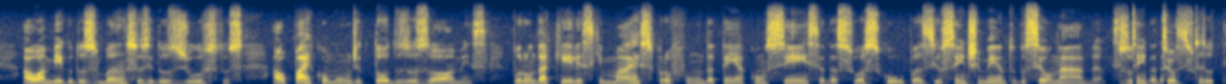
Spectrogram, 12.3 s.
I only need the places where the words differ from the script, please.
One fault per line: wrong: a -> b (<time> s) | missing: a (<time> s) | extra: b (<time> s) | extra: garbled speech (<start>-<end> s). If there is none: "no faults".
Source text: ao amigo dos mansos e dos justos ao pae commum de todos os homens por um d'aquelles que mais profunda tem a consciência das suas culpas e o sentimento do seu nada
extra: garbled speech (11.1-12.1 s)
